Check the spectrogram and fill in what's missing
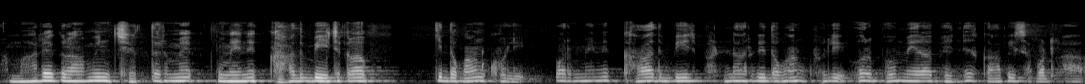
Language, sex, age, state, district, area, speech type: Hindi, male, 18-30, Rajasthan, Bharatpur, rural, spontaneous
